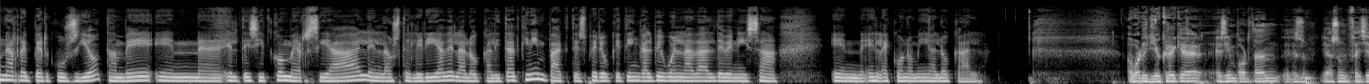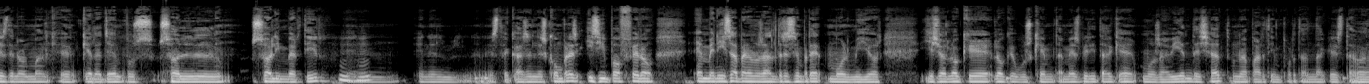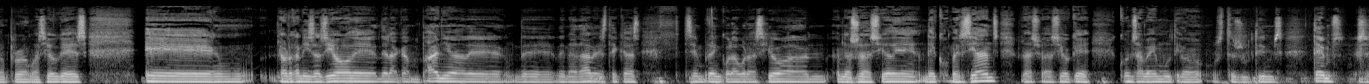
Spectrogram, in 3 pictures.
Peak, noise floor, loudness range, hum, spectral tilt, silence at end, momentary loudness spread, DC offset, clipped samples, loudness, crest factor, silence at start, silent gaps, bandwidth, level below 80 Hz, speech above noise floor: 0 dBFS; -36 dBFS; 5 LU; none; -4 dB/octave; 0 s; 10 LU; under 0.1%; under 0.1%; -16 LUFS; 16 dB; 0 s; none; 16.5 kHz; -46 dBFS; 20 dB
